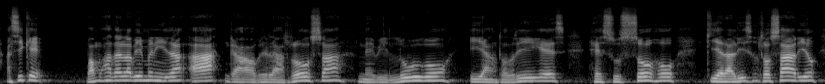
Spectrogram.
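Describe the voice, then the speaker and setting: A man's voice: fairly high pitch, lively intonation, measured pace, a bit bright. A man with a Puerto Rican accent, a radio host introducing a program and interviewing guests in a formal, welcoming way. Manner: formal, welcoming address to listeners.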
